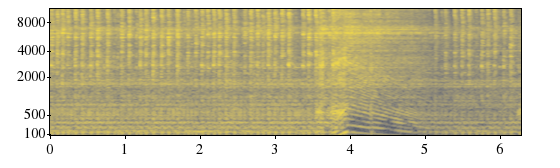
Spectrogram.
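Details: Husky 372XP clone chainsaw after port timing changes, running without bar and chain: screams at high revs with burbling, uneven break-up in the note, typical of a rich carb setting making it four-stroke.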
